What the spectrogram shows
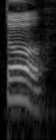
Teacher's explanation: त आपकी जीभ अपने आप आपके दांतों से टकराएगी, तो इनका उच्चारण स्थान क्या हो जाता है, दांत।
